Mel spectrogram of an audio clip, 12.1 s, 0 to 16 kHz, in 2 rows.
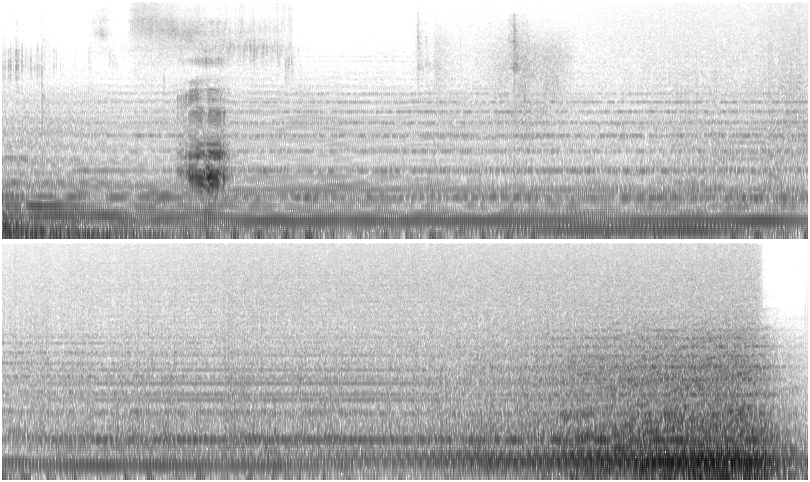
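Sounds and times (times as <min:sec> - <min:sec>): electronic drone of held tones: 0:03.1 - 0:11.8
static hiss: 0:03.1 - 0:11.8.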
